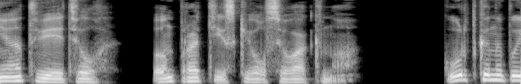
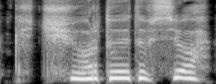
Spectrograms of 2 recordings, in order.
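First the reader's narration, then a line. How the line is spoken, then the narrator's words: Frightened mutter under breath. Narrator (Russian): испуганно пробормотал Ричи себе под нос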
